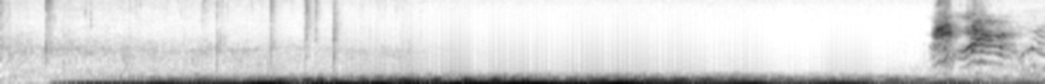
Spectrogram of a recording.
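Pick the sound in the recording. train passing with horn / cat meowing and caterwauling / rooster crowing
cat meowing and caterwauling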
